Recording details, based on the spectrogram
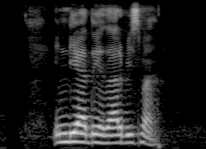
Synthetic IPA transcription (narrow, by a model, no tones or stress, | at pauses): iɳɖijad̪ujɦʌd͡zarbisma̰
